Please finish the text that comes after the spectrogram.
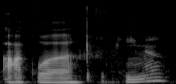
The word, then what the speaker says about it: Awkwafina: her name now I think it's aqua FINA that was how you pronounce it yes uh awkwafina I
